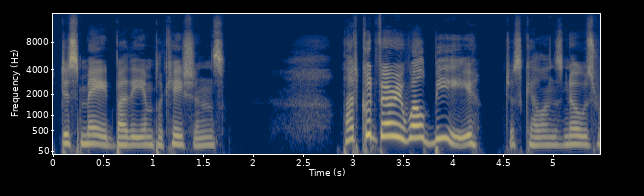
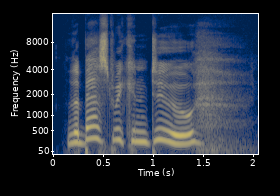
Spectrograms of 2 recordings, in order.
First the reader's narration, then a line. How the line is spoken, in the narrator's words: Derry sighed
